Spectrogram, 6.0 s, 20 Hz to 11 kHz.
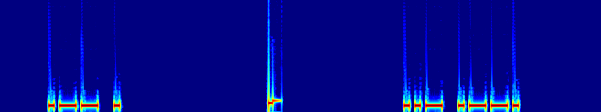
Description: Morse code, heard as a keyed tone, about 22 wpm, 700 Hz. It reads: WE UP
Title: Two Letter Words - 22wpm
